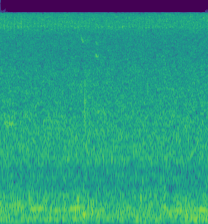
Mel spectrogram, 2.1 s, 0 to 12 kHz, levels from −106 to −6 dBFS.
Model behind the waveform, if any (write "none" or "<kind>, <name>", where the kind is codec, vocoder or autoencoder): vocoder, BigVGAN v2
